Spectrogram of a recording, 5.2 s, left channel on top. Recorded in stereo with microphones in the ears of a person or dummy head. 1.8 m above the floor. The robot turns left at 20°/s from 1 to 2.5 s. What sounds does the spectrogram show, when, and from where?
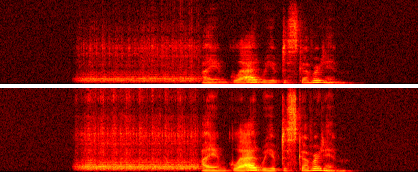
2.5 s a woman speaking: 55° right (ahead or behind), 1.0 m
